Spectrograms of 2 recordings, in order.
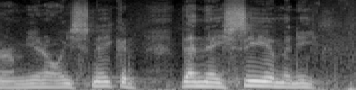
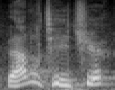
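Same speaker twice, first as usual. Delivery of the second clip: laughing; 14 semitones higher than usual. Retold or imitated. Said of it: "I says".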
